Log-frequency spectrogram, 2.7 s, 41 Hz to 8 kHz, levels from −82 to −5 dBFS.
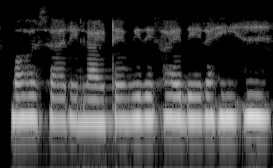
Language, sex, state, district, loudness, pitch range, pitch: Hindi, female, Chhattisgarh, Rajnandgaon, -30 LUFS, 185-195 Hz, 195 Hz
